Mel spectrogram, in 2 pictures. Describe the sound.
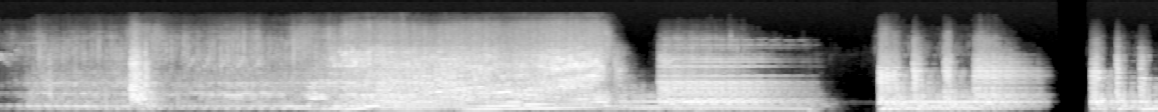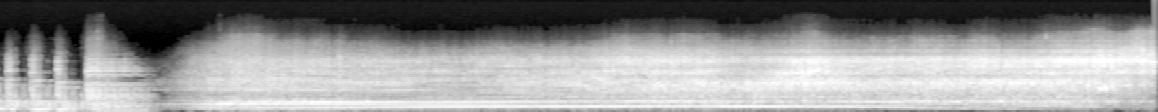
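Car engine starting and driving off: a loud engine with a stretch of rapid pulsing bursts broken by brief silences, then a sustained, strong engine roar that holds to the end.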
